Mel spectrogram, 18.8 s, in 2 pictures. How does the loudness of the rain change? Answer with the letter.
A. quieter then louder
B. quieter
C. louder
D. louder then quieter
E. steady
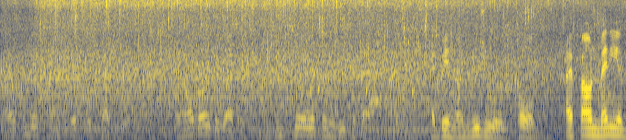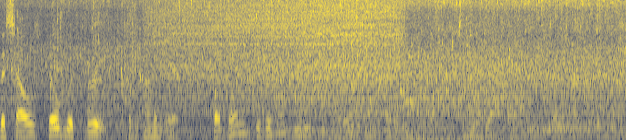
A.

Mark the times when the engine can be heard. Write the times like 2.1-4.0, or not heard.
3.8-18.7.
